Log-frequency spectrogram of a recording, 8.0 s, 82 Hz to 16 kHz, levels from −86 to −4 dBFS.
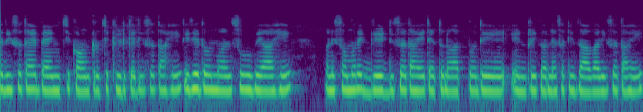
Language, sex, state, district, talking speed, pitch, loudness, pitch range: Marathi, female, Maharashtra, Pune, 210 wpm, 225 Hz, -28 LUFS, 220-235 Hz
